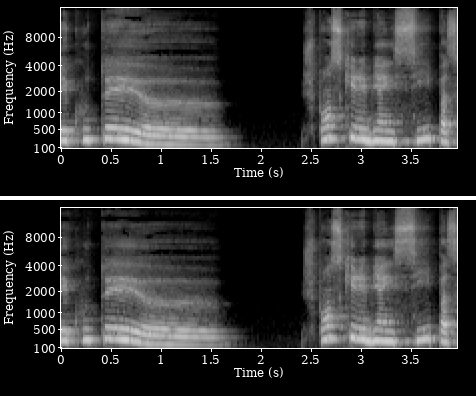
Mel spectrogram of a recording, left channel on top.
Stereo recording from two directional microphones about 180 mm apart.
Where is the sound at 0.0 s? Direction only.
15° left (ahead or behind).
